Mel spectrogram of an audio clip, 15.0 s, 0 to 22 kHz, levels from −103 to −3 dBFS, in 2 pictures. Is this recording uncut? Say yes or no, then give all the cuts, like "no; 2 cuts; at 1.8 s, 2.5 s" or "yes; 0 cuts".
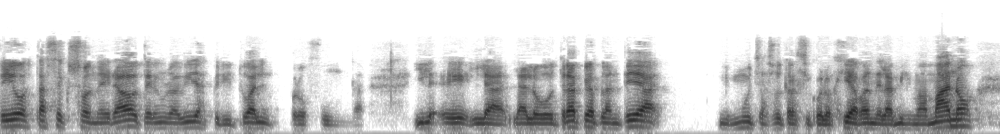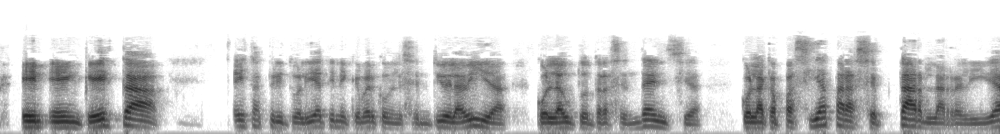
yes; 0 cuts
